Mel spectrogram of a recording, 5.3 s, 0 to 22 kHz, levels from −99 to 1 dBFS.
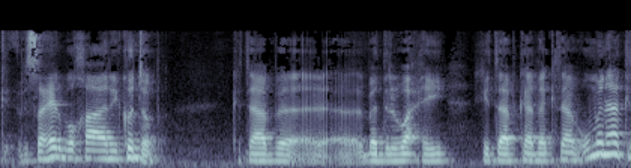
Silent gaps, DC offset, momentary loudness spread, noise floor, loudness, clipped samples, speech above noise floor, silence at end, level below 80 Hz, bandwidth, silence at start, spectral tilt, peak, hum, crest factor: none; under 0.1%; 8 LU; -55 dBFS; -26 LUFS; under 0.1%; 29 dB; 0 s; -56 dBFS; 11.5 kHz; 0 s; -5.5 dB/octave; -10 dBFS; none; 16 dB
